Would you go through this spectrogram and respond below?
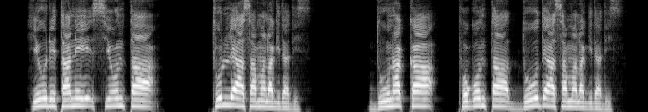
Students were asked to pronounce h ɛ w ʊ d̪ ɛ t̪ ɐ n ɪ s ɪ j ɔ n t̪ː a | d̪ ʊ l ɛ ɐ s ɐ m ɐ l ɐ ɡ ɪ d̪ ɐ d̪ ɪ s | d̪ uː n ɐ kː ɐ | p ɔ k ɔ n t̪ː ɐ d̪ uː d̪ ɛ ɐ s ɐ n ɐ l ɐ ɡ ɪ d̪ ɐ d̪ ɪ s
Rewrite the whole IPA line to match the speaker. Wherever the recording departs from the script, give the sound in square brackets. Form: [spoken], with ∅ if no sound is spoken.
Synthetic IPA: h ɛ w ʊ d̪ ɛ t̪ ɐ n ɪ s ɪ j ɔ n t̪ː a | [t̪] ʊ [lː] ɛ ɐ s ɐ m ɐ l ɐ ɡ ɪ d̪ ɐ d̪ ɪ s | d̪ uː n ɐ kː ɐ | p ɔ [ɡ] ɔ n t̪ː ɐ d̪ uː d̪ ɛ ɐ s ɐ [m] ɐ l ɐ ɡ ɪ d̪ ɐ d̪ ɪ s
